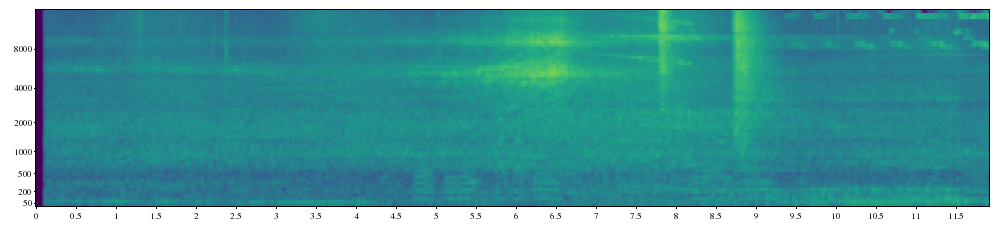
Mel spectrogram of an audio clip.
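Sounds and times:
bus approaching: 0.1 - 11.9
street traffic rumble: 0.1 - 11.9.

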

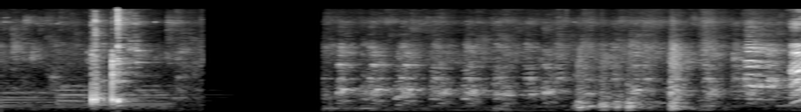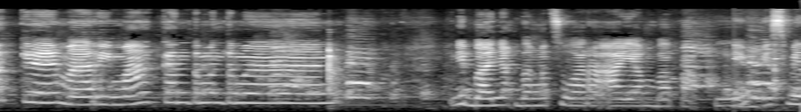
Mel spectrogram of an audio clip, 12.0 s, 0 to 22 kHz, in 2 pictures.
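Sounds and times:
metal spoon clinking dishes: 0.7 - 1.2
chickens clucking: 2.4 - 12.0.

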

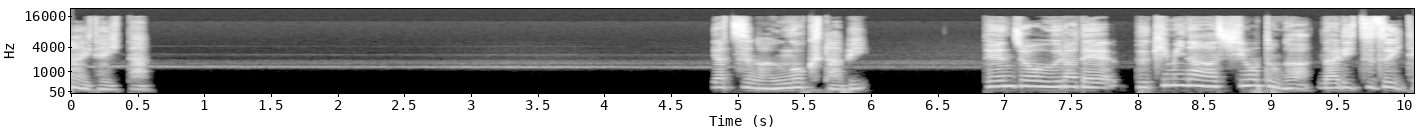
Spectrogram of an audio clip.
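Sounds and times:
faint high-pitched drone: 0.0 - 10.0.

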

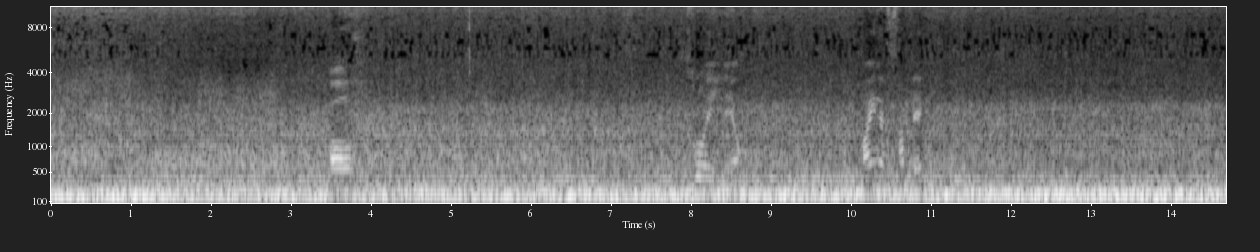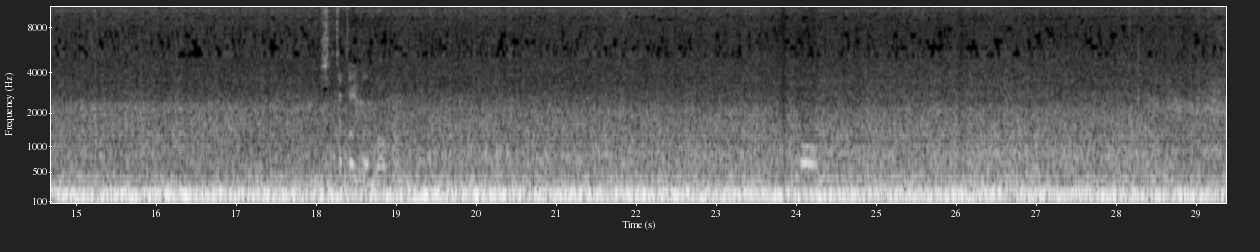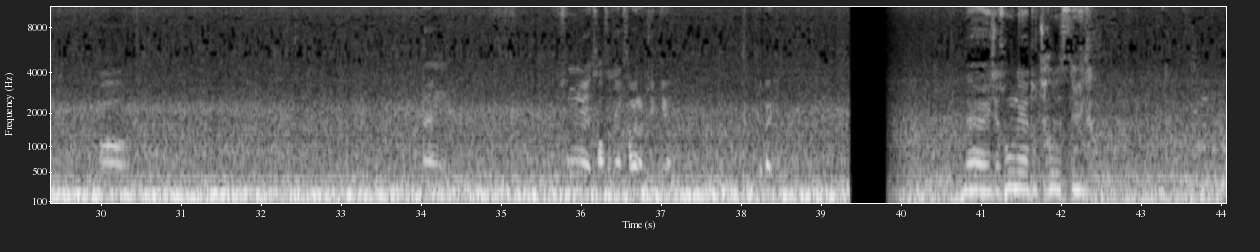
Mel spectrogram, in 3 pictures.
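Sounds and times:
electric train hum and rumble: 0.0 - 44.0.

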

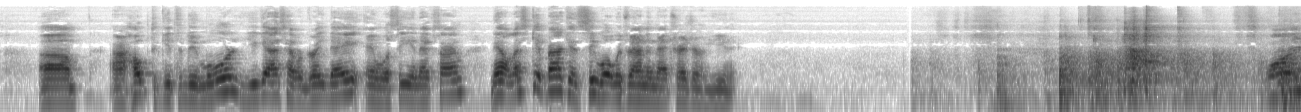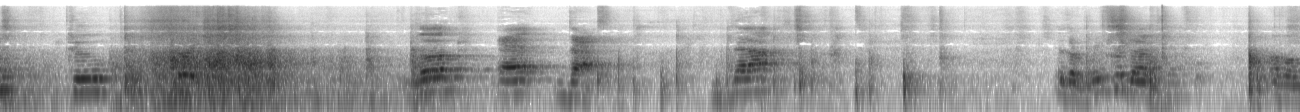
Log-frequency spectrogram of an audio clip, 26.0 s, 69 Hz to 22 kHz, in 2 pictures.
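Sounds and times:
footsteps: 9.1 - 17.9, 18.8 - 26.0
roll-up door clatter: 14.1 - 17.1.

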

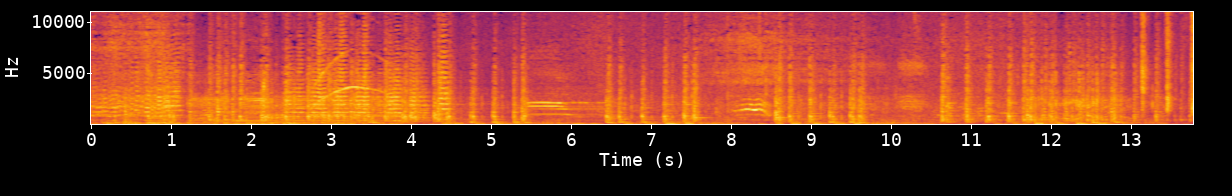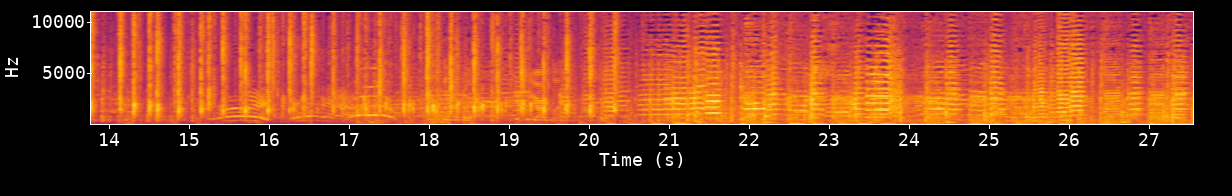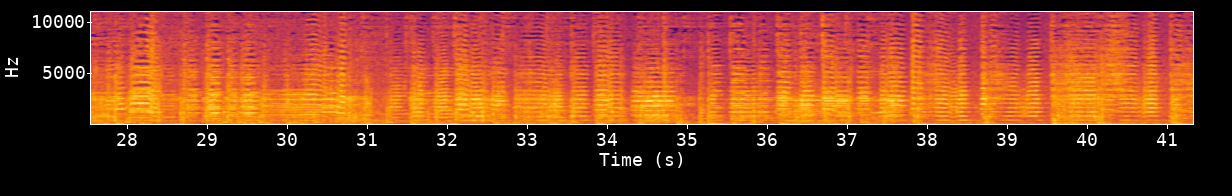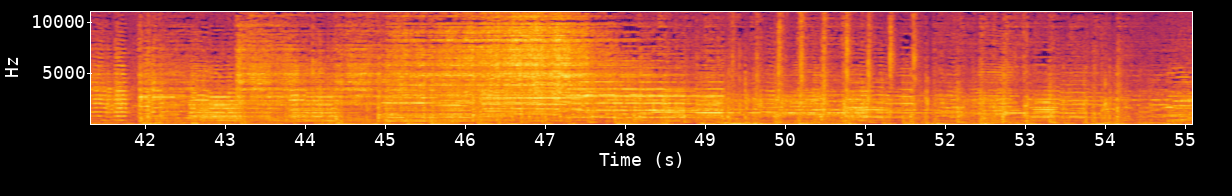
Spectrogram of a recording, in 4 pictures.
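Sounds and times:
sharp drum strokes: 0.0 - 14.1, 19.3 - 55.0
marching band brass: 0.0 - 55.0.

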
